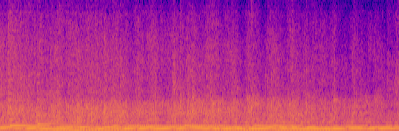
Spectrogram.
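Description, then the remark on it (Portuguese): A crowd claps steadily and densely for several seconds, a continuous wash of applause layered over sustained, held keyboard or organ chords. “Então dá uma salva de palmas para ele para eu beber uma água aqui.”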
